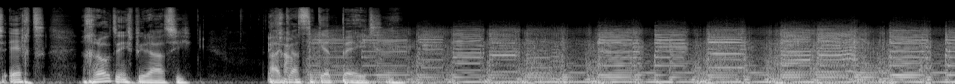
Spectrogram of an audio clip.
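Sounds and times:
speech: 0:00.0 - 0:02.0, 0:02.7 - 0:04.2
dense distorted electric guitars in a rock track: 0:02.7 - 0:09.5.

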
